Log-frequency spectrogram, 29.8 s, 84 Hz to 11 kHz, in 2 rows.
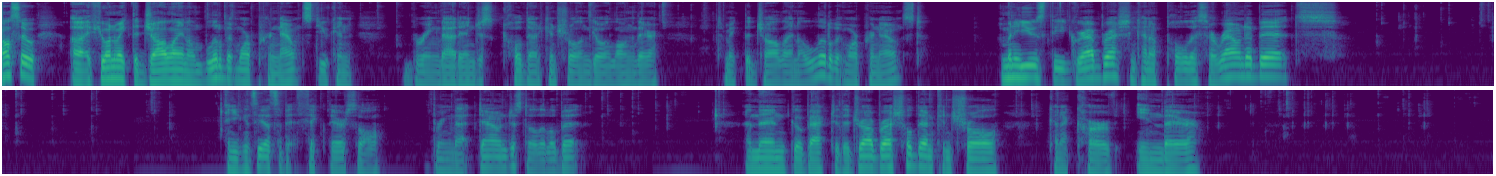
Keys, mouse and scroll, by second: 1.6 ctrl+shift+middle click, 2.2 ctrl+click, 2.4 middle click, 2.7-4.4 ctrl+drag, 4.4 middle click, 4.7 ctrl+click, 5.0 middle click, 5.3 ctrl+click, 5.5 middle click, 5.8 shift+click, 6.5-9.8 ctrl+middle drag, 9.8 g, 10.0 f, 10.8-11.8 drag, 11.8 ctrl+middle click, 12.3 click, 12.8 middle click, 13.5 click, 13.7 ctrl+middle click, 14.1 click, 14.5 ctrl+middle click, 14.8-16.1 drag, 16.1-17.4 ctrl+middle drag, 17.4-18.9 drag, 18.9 ctrl+middle click, 19.8-21.3 drag, 21.3 middle click, 21.8-23.1 drag, 23.1 ctrl+middle click, 23.6 ctrl+click, 24.1 middle click, 24.6 ctrl+click, 24.8 middle click, 25.2 ctrl+click, 25.7 middle click, 26.1 ctrl+click, 26.3 middle click, 27.3 ctrl+click, 27.5 shift+middle click, 28.4 ctrl+click, 28.7 middle click, 29.2 ctrl+click.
